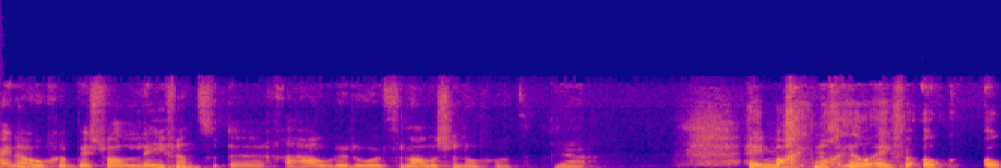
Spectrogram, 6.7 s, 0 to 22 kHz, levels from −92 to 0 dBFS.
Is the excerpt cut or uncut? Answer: uncut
